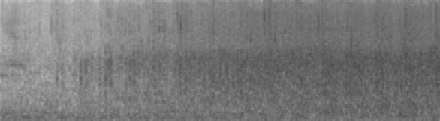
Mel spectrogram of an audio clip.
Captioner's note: audience applauding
